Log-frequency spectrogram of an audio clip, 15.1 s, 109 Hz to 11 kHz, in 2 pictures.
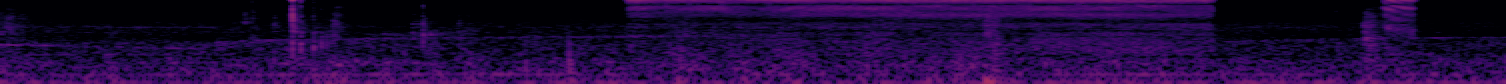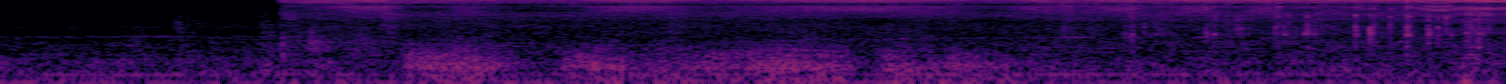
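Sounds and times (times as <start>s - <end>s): spray paint can hissing: 3.1s - 6.1s, 6.9s - 7.1s, 8.9s - 15.0s.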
